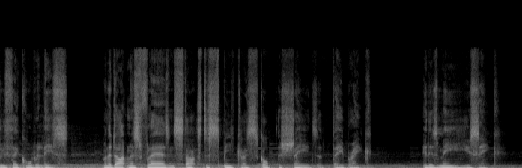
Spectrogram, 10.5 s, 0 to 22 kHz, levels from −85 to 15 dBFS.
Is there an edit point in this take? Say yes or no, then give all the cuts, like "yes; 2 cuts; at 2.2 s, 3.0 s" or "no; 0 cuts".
no; 0 cuts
